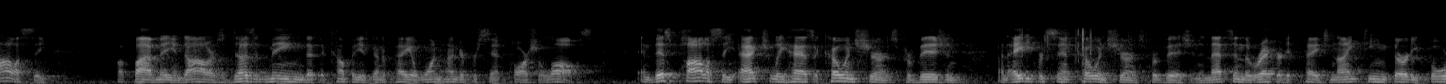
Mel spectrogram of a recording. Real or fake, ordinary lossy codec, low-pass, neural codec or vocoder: real; Opus, 24 kbps; 5.4 kHz; none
